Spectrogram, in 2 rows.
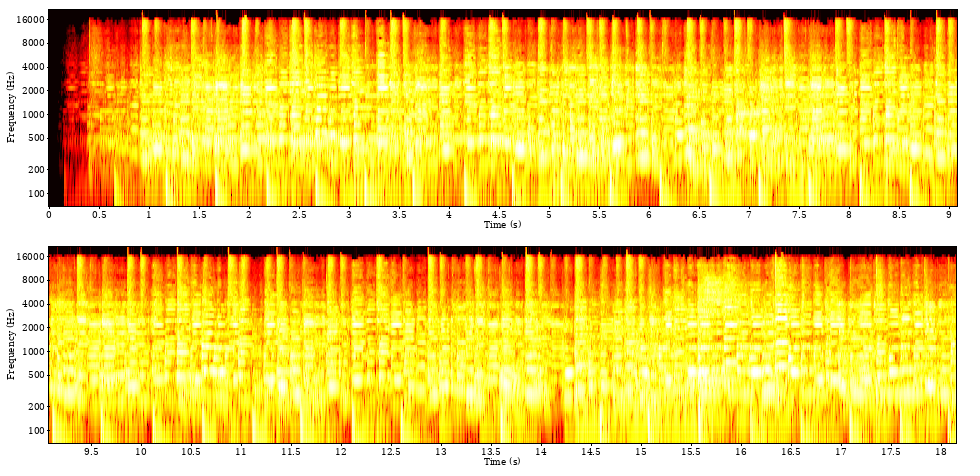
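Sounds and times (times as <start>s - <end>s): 
banjo: 0.2s - 18.1s.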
